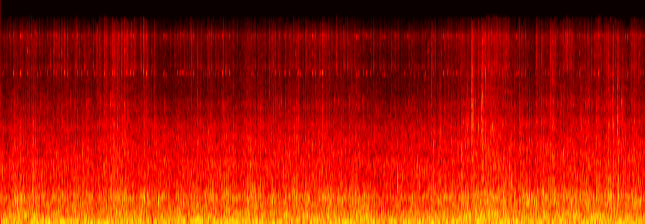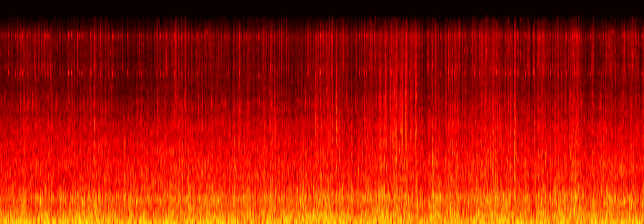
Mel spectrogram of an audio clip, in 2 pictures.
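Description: A car engine hums steadily from inside the cab.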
